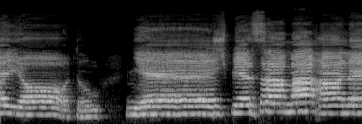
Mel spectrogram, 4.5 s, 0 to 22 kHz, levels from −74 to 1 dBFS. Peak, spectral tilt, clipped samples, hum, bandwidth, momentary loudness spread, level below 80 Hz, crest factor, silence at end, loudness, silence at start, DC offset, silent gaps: -2 dBFS; -2 dB/octave; under 0.1%; none; 17 kHz; 15 LU; -72 dBFS; 16 dB; 0 s; -18 LUFS; 0 s; under 0.1%; none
